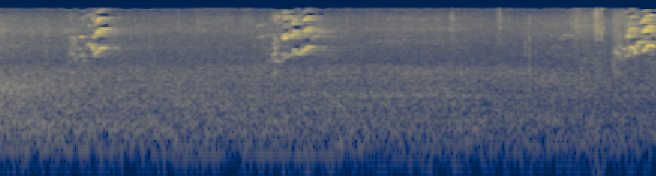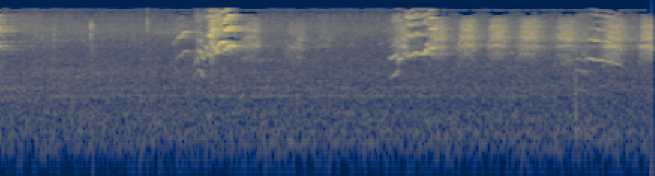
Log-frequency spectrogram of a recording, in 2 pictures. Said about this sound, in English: Even here in the midst of the shopping centre, there's a lot of birds. They seem to be the thing that I hear over and above the traffic.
